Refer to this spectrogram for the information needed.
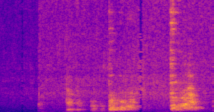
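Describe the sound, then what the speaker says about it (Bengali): Paneer and onions frying in a pan as they are stirred, with three or four distinct scraping sweeps over a bright sizzle, close and fairly loud, with no talking. "এবার সমস্তটা একটু নাড়াচাড়া করে নিচ্ছি বেশ ভালো করে মিশিয়ে নিয়ে"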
